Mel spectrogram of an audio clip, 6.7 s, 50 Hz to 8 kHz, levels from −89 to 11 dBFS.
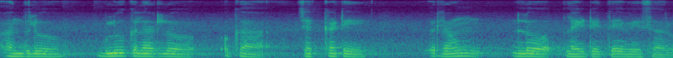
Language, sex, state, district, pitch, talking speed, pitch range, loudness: Telugu, male, Andhra Pradesh, Sri Satya Sai, 135 Hz, 90 wpm, 130-145 Hz, -18 LUFS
